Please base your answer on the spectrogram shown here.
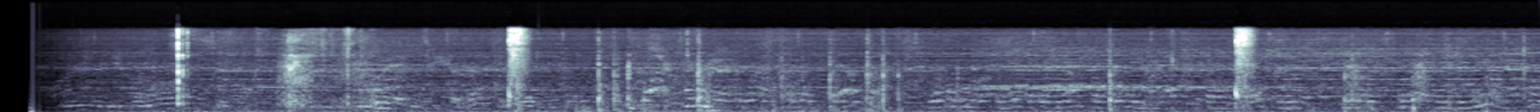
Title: Cute cat sneezes!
